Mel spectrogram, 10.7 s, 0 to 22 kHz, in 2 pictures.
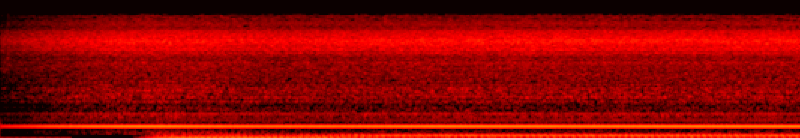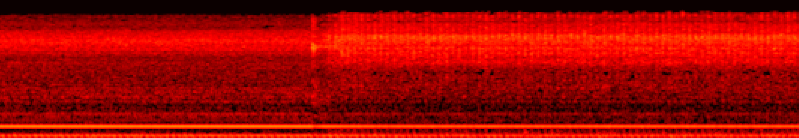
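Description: Tormach PCNC 440 spindle spinning up and running a facing tool over brass: a steady high whine over a low hum, which settles within the first second. A high hiss joins about seven and a half seconds in.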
